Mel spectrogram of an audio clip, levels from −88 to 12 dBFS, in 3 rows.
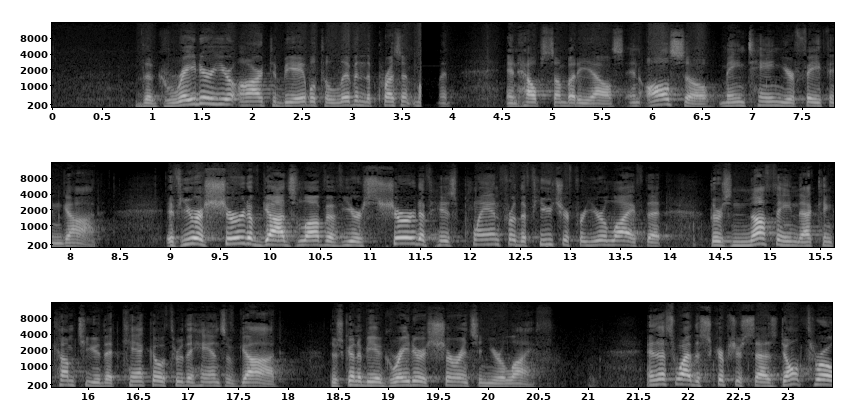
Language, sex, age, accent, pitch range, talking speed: English, male, 50-69, American, 150-205 Hz, 195 wpm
